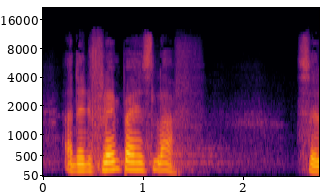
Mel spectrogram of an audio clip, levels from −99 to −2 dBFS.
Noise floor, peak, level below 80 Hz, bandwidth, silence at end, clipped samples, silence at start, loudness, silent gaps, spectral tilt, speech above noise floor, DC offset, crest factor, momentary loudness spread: -62 dBFS; -6 dBFS; -70 dBFS; 11.5 kHz; 0 s; under 0.1%; 0.2 s; -23 LUFS; none; -7 dB/octave; 40 dB; under 0.1%; 18 dB; 11 LU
